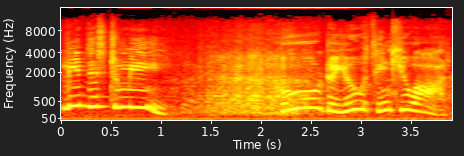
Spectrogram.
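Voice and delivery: usual speaking voice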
